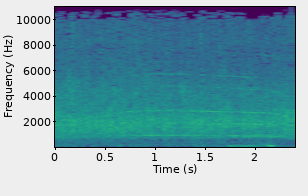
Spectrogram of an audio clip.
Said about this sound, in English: Big round of applause for our panel.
